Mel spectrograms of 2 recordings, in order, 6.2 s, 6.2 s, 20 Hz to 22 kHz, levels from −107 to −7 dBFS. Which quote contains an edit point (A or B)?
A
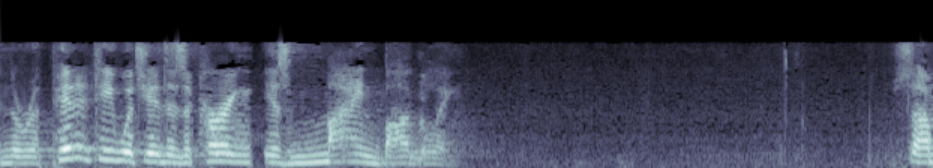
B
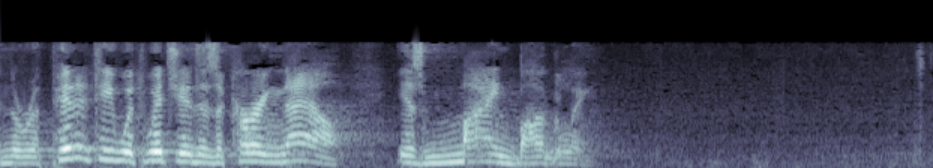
A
